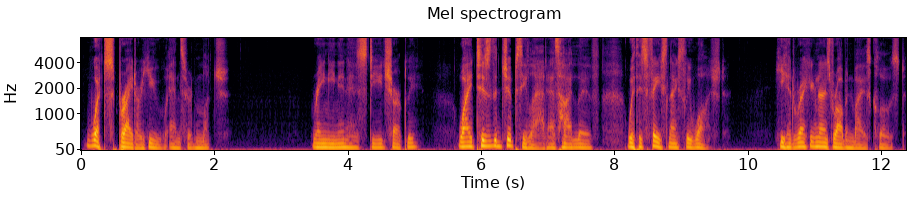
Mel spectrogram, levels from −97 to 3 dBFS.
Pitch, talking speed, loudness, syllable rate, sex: 100 Hz, 150 wpm, -20 LUFS, 4.9 syllables/s, male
